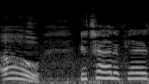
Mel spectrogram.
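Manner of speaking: very high, very soft, sugary and gentle voice. Quoting a woman who took a liking to the speaker, soft sweet voice. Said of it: "talk with a very soft, sweet voice".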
